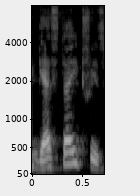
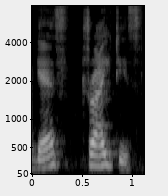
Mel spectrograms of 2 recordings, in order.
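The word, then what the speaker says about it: gastritis: কারণ উচ্চারণটা হবে গ্যাসটাইট্রিস নয়। গ্যাস ট্রাইটিস। তারমানে ট্রাই হবে।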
